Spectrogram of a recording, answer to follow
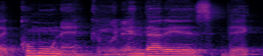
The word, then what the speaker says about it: comune: Yes, in Italian we call it comune.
